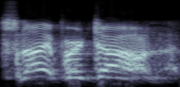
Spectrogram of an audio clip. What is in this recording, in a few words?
sniper down, radio; GSG9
